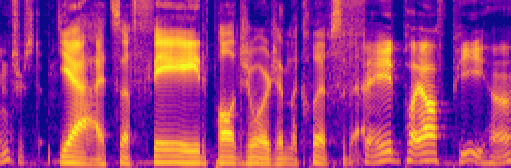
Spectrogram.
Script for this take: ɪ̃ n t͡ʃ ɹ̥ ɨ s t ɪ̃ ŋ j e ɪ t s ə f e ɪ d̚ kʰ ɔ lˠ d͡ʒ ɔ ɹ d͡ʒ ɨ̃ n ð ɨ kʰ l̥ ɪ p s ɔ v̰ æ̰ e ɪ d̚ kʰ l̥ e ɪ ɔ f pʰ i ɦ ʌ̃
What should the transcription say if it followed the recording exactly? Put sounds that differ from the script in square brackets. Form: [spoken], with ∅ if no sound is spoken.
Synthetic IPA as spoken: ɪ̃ n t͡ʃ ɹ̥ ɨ s t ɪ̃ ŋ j [æ] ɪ t s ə f e ɪ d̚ [pʰ] ɔ lˠ d͡ʒ ɔ ɹ d͡ʒ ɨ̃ n ð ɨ kʰ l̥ ɪ p s [ʌ] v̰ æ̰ e ɪ d̚ [pʰ] l̥ e ɪ ɔ f pʰ i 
